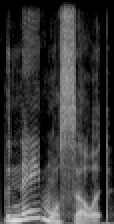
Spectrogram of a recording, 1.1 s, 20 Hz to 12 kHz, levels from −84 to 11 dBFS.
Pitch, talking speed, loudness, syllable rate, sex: 265 Hz, 260 wpm, -15 LUFS, 4.8 syllables/s, female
